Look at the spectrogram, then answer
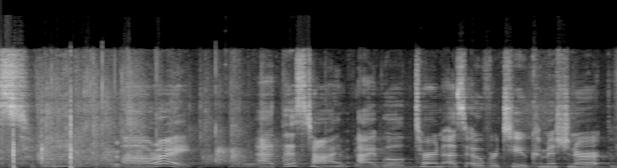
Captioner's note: applause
